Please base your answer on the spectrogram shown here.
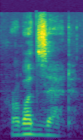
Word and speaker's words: Robot Zed: it is robot zed and it is spelled z-e-d somebody was making comments in the forums about robot z are you going to rename it to robot z no no no robot zed only in the u.s do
